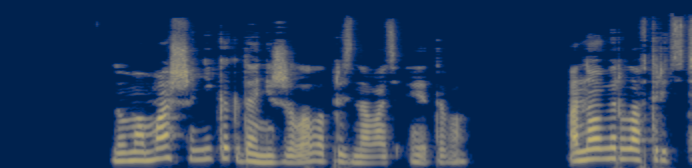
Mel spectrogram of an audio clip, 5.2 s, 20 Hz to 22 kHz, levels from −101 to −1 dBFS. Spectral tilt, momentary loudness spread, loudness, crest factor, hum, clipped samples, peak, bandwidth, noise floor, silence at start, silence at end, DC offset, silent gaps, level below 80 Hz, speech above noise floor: -3.5 dB/octave; 14 LU; -31 LUFS; 22 dB; none; under 0.1%; -10 dBFS; 14.5 kHz; under -90 dBFS; 0.85 s; 0 s; under 0.1%; 3.55-4.25 s; -74 dBFS; over 58 dB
